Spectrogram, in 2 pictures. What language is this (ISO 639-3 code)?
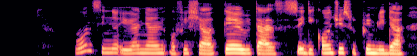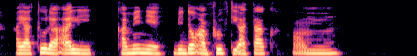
pcm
